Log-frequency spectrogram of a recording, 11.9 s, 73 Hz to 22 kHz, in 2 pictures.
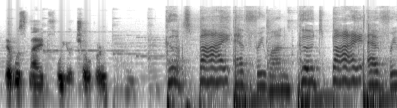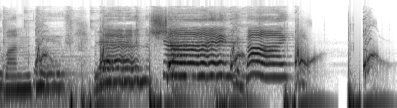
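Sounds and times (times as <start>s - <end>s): cartoon boing sound effects: 10.4s - 11.9s.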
